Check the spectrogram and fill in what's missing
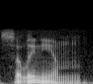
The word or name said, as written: Selenium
